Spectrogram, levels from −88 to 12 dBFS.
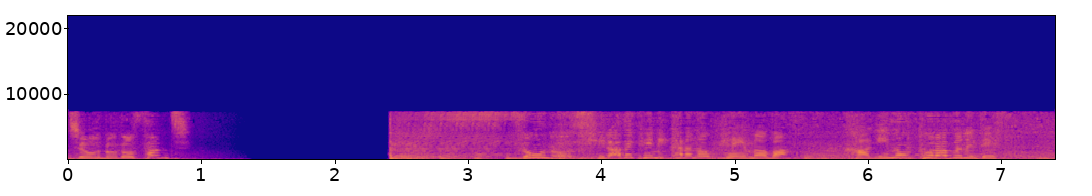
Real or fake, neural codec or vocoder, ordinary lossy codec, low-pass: fake; codec, 16 kHz, 1.1 kbps, Voila-Tokenizer; none; none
